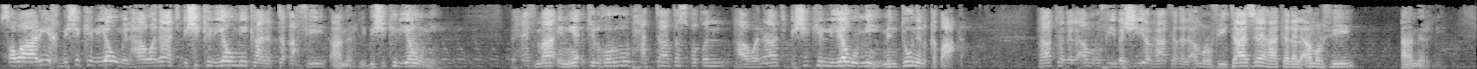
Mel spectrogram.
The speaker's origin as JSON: {"language": "Arabic", "country": "Iraq", "said": "كلامي للي يتابعون الآن بالفضائيات في العالم على مستوى بلدنا العراق"}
